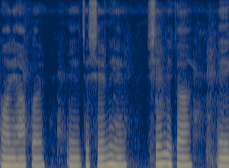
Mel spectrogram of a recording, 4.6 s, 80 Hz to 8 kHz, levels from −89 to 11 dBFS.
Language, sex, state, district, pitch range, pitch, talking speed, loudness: Hindi, male, Bihar, Araria, 135-145 Hz, 140 Hz, 130 wpm, -34 LUFS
